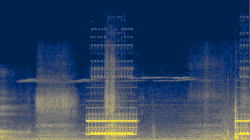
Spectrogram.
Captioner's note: phone rings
